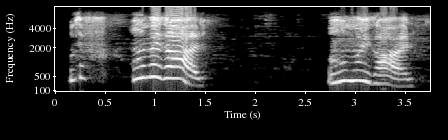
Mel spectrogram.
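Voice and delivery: high, loud frightened scream with a cry; terrified, let the voice crack high; panicked scream. Real, not acted. Kid screams as mobs attack him in the game, panicked.

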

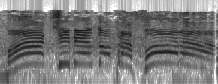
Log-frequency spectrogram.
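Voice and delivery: near-miss exclamation. Real, not acted. Shot goes wide.

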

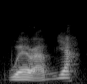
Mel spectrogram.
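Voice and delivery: home-region English dialect; regional country accent. Shown as a demonstration. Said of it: "my accent come through".

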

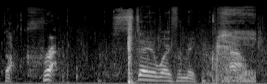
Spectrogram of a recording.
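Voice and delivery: loud panicked combat yells; yelling. Real, not acted. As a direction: shout while fighting. Fighting off mobs.

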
